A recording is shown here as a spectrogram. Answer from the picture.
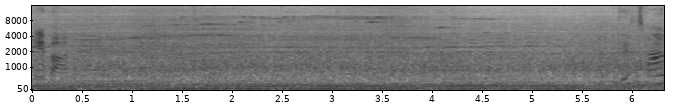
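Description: Road traffic at a street intersection: the steady low hum of car engines as vehicles drive past.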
